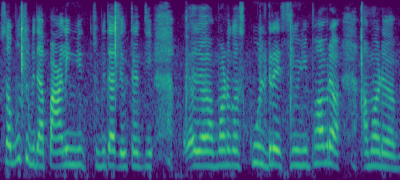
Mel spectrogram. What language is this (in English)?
Odia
